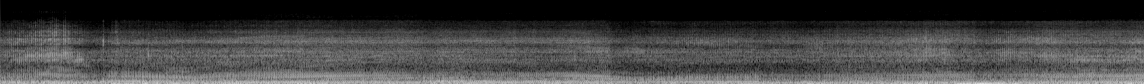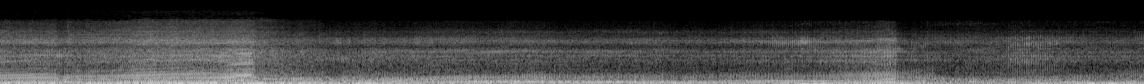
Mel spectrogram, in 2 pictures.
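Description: A motorcycle engine revs up and down loudly, close by.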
